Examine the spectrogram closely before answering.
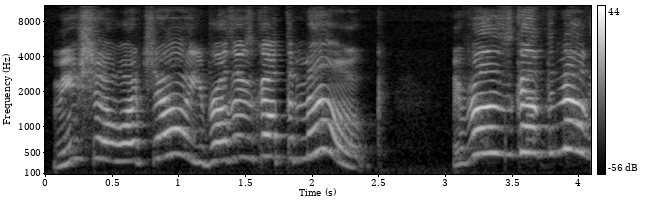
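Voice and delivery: high, teasing mock alarm; imitated dad warning. Dad teasingly warning child, acted.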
